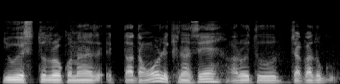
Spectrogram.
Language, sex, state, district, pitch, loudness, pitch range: Nagamese, male, Nagaland, Kohima, 100 Hz, -17 LUFS, 95-105 Hz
